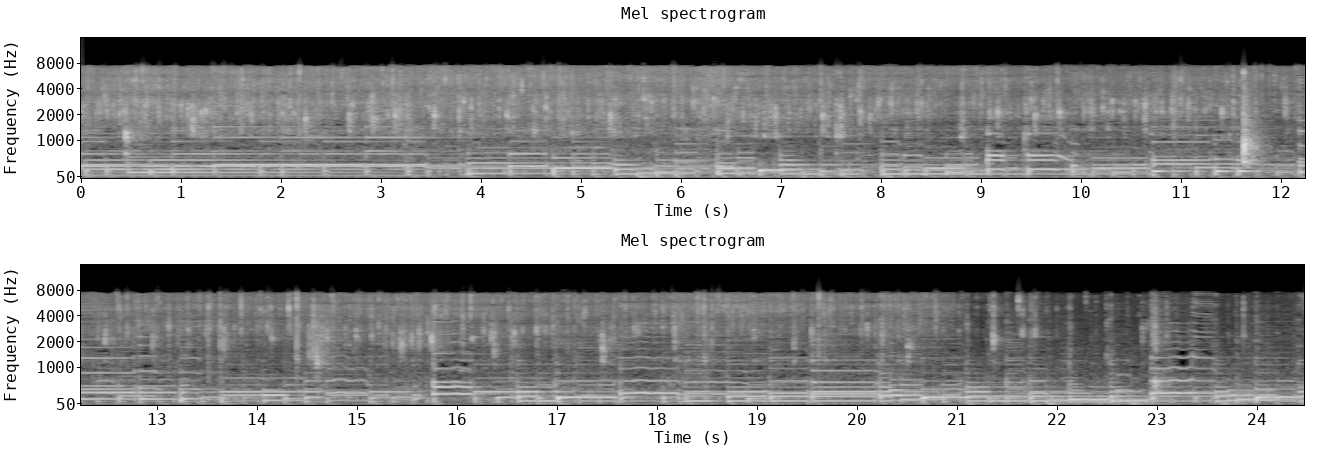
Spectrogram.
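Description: Chicken pieces fry for sweet and sour chicken, a steady, continuous sizzle heard beneath background music that plays throughout.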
